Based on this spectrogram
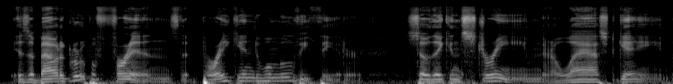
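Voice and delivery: slow, hushed horror-host segue; creepy anthology host voice; ominous host narration. Acted. Host's ominous segue between stories.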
